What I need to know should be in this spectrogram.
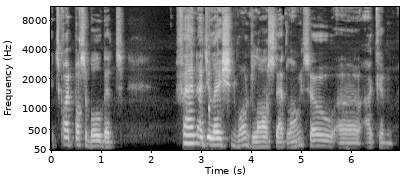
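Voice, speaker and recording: Slow, husky man demoing software. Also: medium pitch. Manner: relaxed, joking asides, thinking aloud. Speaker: software reviewer and channel host. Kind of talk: casual screencast walkthrough.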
